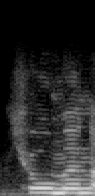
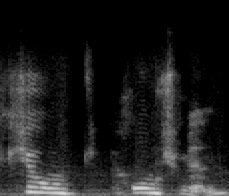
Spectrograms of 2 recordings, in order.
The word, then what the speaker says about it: Hjulmand: It's really weird, those Danish names, because there's a D at the end of Hjulmand. You'd think it's Hjulmand, but it's actually Hjulmand, isn't it?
